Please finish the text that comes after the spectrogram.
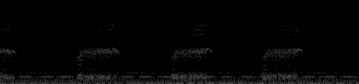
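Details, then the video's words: Courting wild barn owls preening together in a nest box produce grating hissy rasps, four bursts spaced under a second apart, the first cut short. A steady low-pitched hum continues throughout. "Barn Owls Share A Special Moment During Their Preening And Court Session."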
